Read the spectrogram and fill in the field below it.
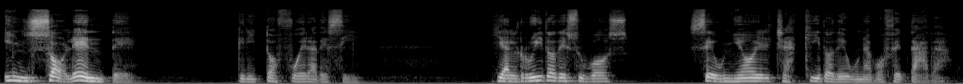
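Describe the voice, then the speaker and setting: A woman reading a novel aloud in measured, deliberate narration. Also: a bass voice, warm tone. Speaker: audiobook reader. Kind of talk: scripted literary narration.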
